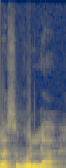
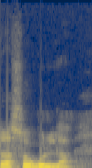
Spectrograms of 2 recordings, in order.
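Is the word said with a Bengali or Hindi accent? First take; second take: Hindi; Bengali. First: It is said the plain Hindi way, rasgulla. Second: It is said the Bengali way, rosogulla. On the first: "हम लोग यहाँ पे पढ़ते हैं" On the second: "वो लोग पढ़ता है"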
